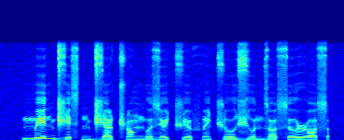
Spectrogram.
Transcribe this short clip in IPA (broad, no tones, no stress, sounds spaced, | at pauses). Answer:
m e n d͡ʒ e s n d͡ʒ ɐ ʈ͡ʂ ɔ̃ ŋ ʊ z ʏ t͡ʃ ø f ẽ t͡ʃ o ʑ o n z ɔ s ʊ ɹ ɔ s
